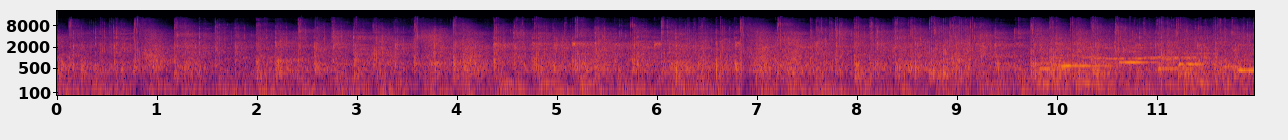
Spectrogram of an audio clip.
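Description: Tap shoes striking a stage floor in quick, dense rhythms of taps. A melody comes in near the end.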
